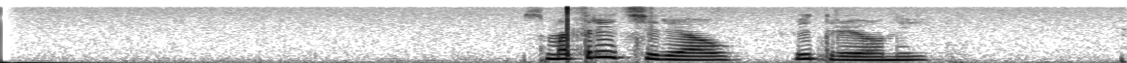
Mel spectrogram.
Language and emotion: Russian, neutral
